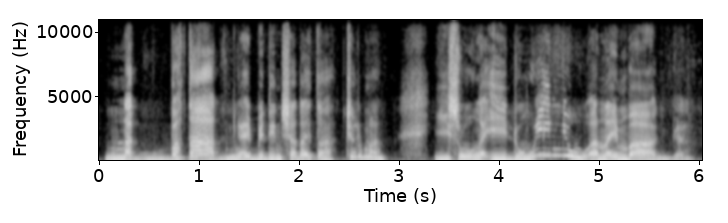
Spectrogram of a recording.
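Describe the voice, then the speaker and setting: A man's voice: high voice, slow pace, soft background music, heavily acted. An actor with an Ilocano Filipino accent playing a clownish, eager village watchman with exaggerated delivery, in a comedy radio drama. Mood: clownish, insistent. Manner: exaggerated, swooping, excitable.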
